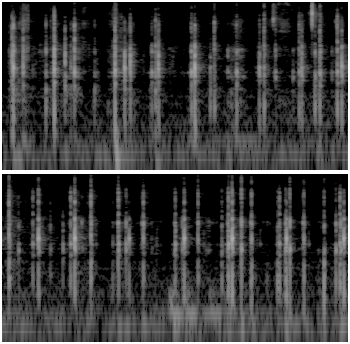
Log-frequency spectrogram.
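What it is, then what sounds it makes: Plastic and cardboard box. Fast tapping on a plastic and cardboard face mask box makes a rapid, uneven run of sharp, dry clicks. Each tap is brief and bright and dies out almost at once, with no ring.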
